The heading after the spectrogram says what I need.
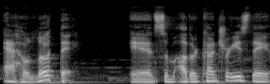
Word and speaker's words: ajolote: Pronunciation of their name varies regionally. In Spanish, the native language of their homeland, they are called ajolote.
